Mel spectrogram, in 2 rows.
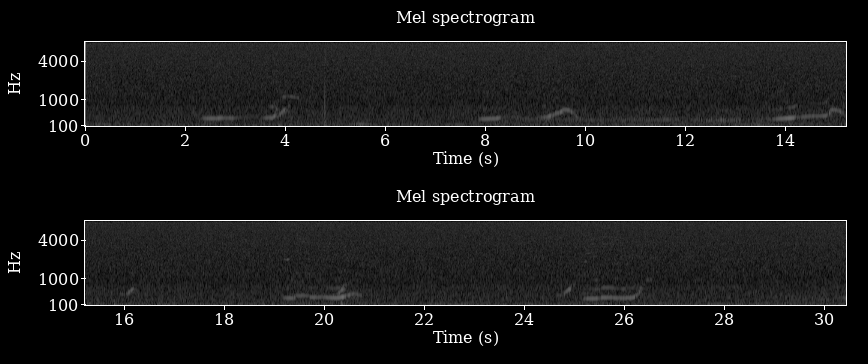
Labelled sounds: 3.9	4.3	humpback whale, 0.99 to 1.2 kHz

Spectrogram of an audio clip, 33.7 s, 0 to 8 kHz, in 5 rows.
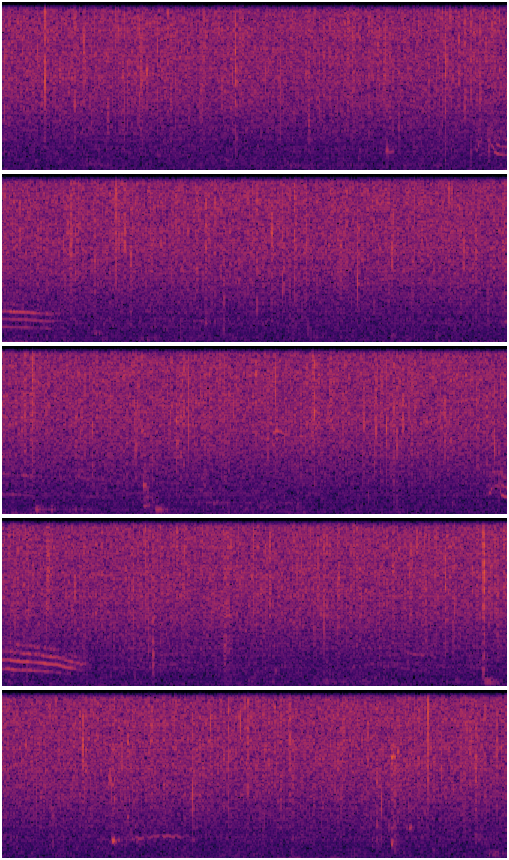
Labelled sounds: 6.5	7.5	killer whale, Bigg's (transient), 0.78 to 1.6 kHz
13.5	13.8	killer whale, Bigg's (transient), 0.91 to 1.0 kHz
19.9	21.4	killer whale, Bigg's (transient), 0.78 to 2.0 kHz
25.5	25.9	killer whale, Bigg's (transient), 0.78 to 1.7 kHz
28.7	29.4	killer whale, Bigg's (transient), 0.78 to 1.2 kHz

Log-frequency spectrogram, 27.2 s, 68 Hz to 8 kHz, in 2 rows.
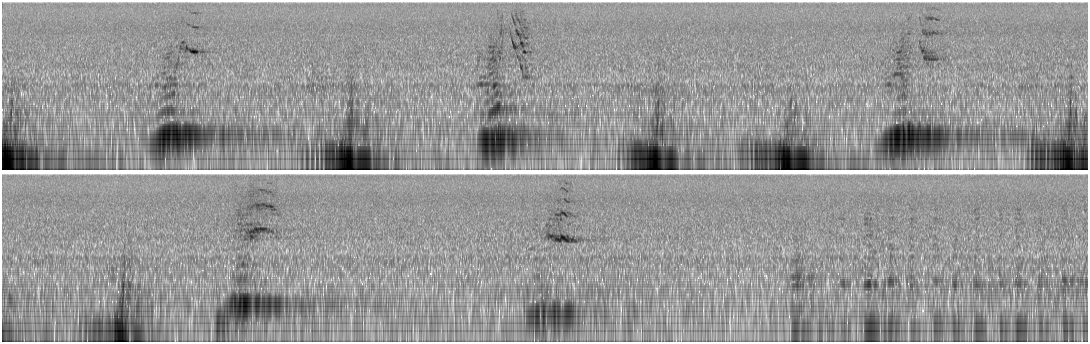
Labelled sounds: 2.2	2.6	humpback whale, 1.8 to 2.3 kHz
11.4	11.8	humpback whale, 1.5 to 3.6 kHz
16.5	17.0	humpback whale, 1.2 to 3.5 kHz
20.4	20.8	humpback whale, 1.1 to 2.7 kHz

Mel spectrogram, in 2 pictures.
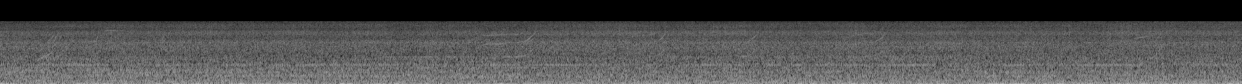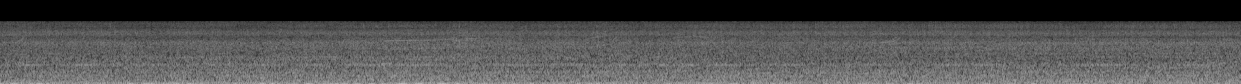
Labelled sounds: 16.2	17.3	killer whale, southern resident, 2.0 to 3.9 kHz

